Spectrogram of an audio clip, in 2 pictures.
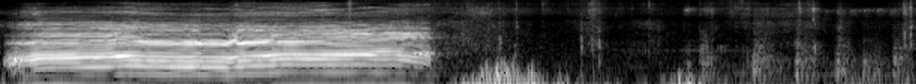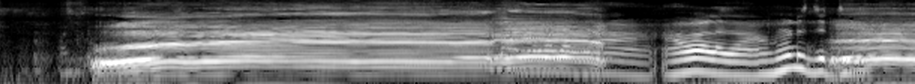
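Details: Calf having a nose rope tied; two long, loud, strongly harmonic bawls, each about three seconds, separated by a quieter gap of rustling and handling noise, the second ending in wavering, broken cries.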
